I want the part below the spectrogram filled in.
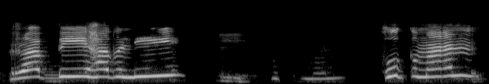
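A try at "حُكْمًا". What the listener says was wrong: حکمو باؤ کے ساتھ حکمو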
